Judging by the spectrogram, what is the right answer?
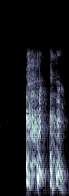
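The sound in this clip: Two sharp, loud coughs in quick succession from someone who choked on their own saliva, heard alone.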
